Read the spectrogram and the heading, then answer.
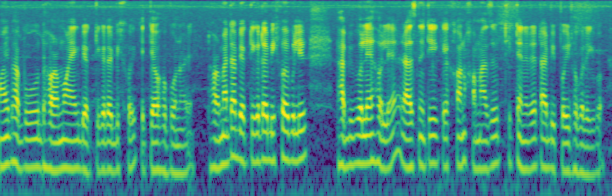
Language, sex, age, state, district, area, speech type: Assamese, male, 30-45, Assam, Majuli, urban, spontaneous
